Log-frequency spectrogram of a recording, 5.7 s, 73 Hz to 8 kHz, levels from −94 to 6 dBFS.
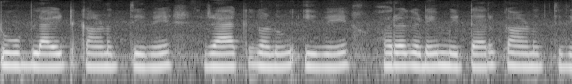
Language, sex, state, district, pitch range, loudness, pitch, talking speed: Kannada, female, Karnataka, Bidar, 195-210 Hz, -14 LUFS, 200 Hz, 95 wpm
